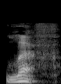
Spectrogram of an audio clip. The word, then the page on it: lev: British English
